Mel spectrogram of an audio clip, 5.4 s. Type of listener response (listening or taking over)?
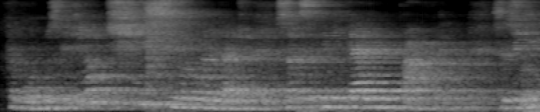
listening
